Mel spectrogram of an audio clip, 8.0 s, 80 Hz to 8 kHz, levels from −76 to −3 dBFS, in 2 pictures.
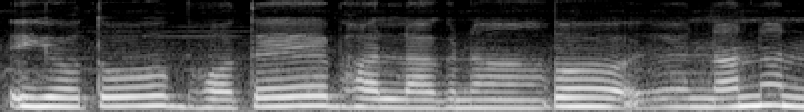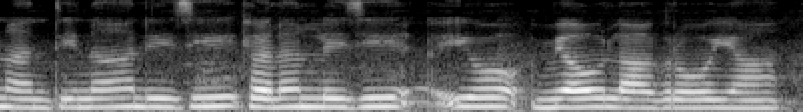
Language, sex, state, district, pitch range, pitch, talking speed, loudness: Hindi, female, Uttarakhand, Uttarkashi, 215-235 Hz, 225 Hz, 125 wpm, -14 LUFS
